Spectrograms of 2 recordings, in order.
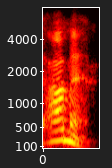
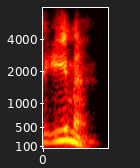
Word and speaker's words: Amen: contemporaneously or after the name of the Hidden God Amen is pronounced amen except Ethiopia where it's pronounced demon these egyptologists in their Infinite Wisdom decided the correct pronunciation was Eamon when they do that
